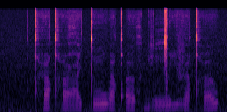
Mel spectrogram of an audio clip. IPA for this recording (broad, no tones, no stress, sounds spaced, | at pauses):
qʰ y qʰ o ʕ i t ũ w œ qʼ u x bʲ ø ŋ͡ǀ i v ø qʰ u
